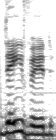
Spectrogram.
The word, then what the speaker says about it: D4VD: D4VD, pronounced David, whose legal name is David.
